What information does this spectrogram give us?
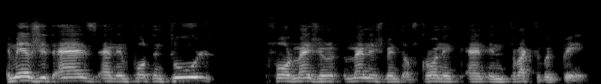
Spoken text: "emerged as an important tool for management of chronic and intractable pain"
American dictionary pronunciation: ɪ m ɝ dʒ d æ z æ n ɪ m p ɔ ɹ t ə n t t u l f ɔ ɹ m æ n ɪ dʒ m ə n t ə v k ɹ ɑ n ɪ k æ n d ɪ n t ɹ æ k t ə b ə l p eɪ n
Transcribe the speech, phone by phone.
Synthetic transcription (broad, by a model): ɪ m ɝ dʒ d æ z æ n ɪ m p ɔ ɹ t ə n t t u l f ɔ ɹ m æ n ɪ dʒ m ə n t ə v k ɹ ɑ n ɪ k æ n d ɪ n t ɹ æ k t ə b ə l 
